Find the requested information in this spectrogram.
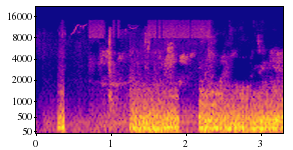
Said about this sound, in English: I farted.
